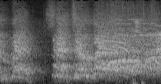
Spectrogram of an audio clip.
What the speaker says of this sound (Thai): พวกนี้กองเชียร์มันมีกองเชียร์ด้วยเกมเนี้ย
